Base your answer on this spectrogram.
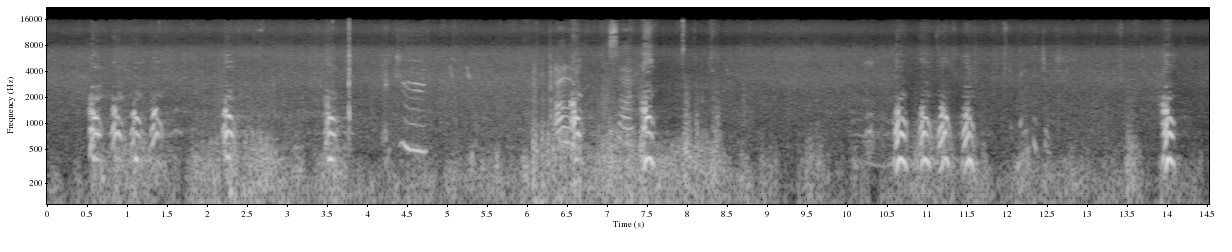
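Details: Arlo, a giant purebred Borzoi (Russian Wolfhound) sighthound, reacting to other dogs on a windy day in South Eastern NSW, Australia: bursts of short, harmonic yelping barks in quick runs of three or four, with wind rumble and voices.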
